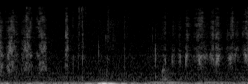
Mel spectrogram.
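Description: Tip of a liquid glue bottle scratching and dabbing across the back of a cardstock oval, with paper handling: many small ticks and light scrapes, one slightly louder about a second in.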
